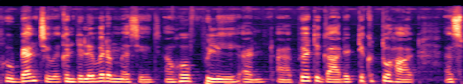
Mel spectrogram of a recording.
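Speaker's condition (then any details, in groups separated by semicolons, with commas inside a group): Hearing impairment; past speech impediment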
